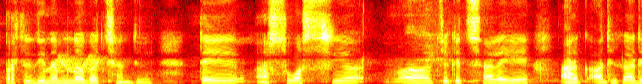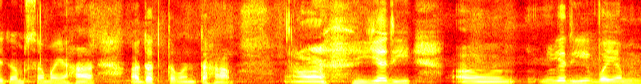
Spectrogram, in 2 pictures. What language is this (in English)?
Sanskrit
